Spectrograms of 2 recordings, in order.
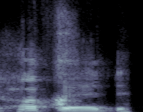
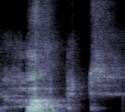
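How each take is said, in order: First: The word is said with two syllables. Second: The word is said with one syllable. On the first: The speaker calls it wrong. "we don't say hopped" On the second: The speaker calls it right. "We say hopped. So it's just one syllable"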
